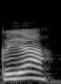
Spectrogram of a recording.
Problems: background conversations at intervals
